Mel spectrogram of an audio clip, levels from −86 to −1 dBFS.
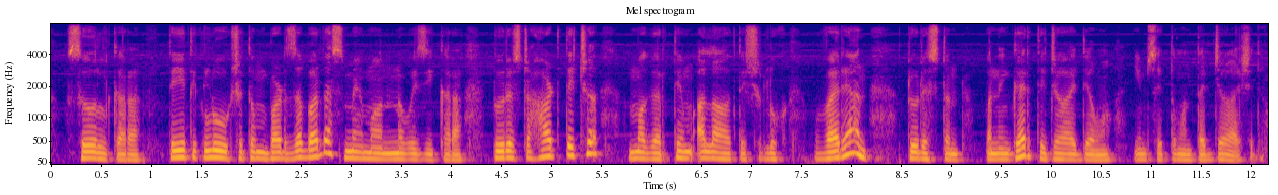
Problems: none marked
